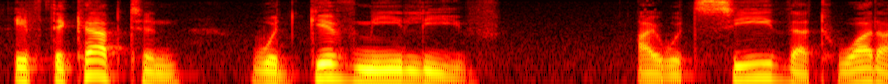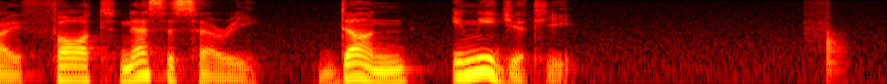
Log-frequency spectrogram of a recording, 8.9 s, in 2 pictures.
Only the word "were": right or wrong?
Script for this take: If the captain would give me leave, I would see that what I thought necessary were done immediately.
wrong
